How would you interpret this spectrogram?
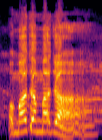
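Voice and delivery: slow, laughing yes; amused yes. Real, not acted. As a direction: chuckle out the agreement. Laughing agreement.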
